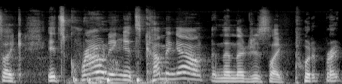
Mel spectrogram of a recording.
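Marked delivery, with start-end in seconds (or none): 0.5-2.1 much higher, hammed-up excitement; mock excited birth announcement. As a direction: squeal it like a delivery-room announcement.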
